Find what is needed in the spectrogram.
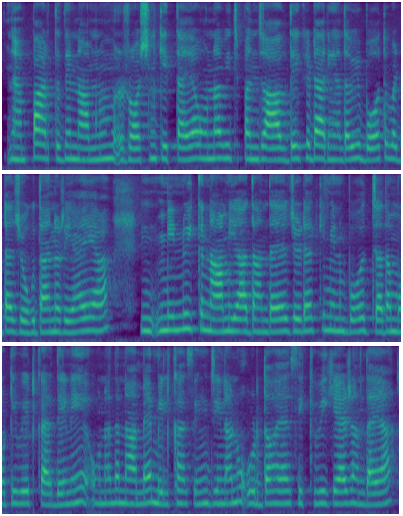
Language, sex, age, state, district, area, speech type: Punjabi, female, 18-30, Punjab, Fatehgarh Sahib, urban, spontaneous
